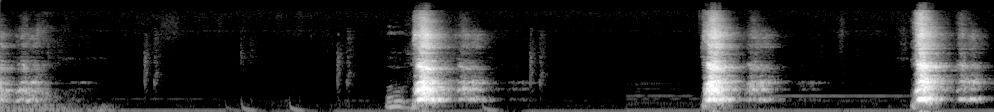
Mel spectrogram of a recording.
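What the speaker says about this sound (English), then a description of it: "You can hear the part of the barking coming back from the TV." A dog barks at barking coming from a TV: three sharp, loud bark bursts spaced a couple of seconds apart, each followed by a short softer yelp, over an otherwise quiet room.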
